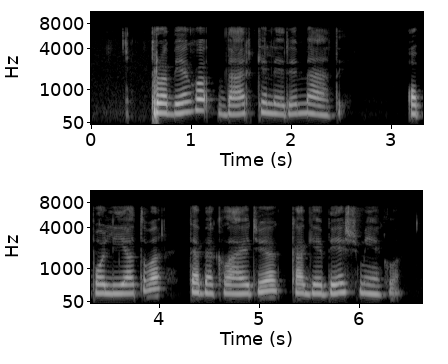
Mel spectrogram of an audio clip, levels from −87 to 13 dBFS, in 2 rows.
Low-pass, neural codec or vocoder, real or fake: 7.2 kHz; none; real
